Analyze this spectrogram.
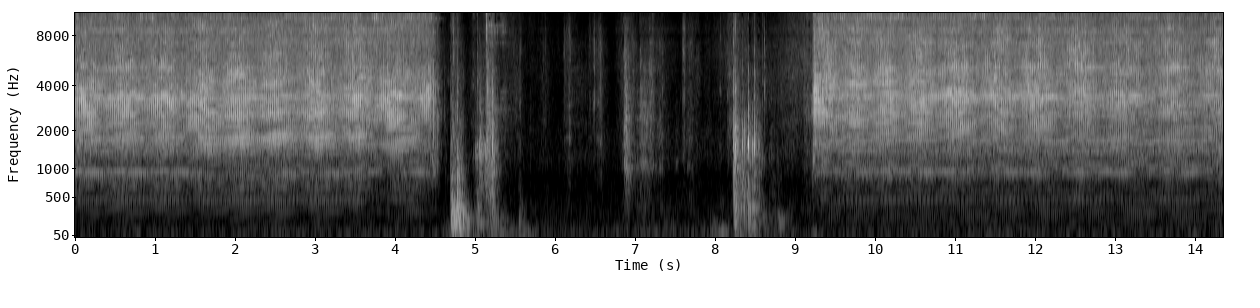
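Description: Heiniger electric dog clipper running with a steady hum, its motor a slow one, then switched off about four and a half seconds in. A knock, several slicker-brush strokes through the coat and another knock follow, and the clipper hums again from about nine seconds in.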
